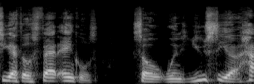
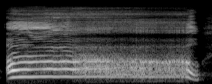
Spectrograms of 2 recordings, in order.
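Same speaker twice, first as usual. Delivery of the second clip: long, high crowd holler; crowd's roaring "oh"; 13 semitones higher than usual. Retold or imitated. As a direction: imitate a whole room erupting in one drawn-out "oh". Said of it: "the whole place said".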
